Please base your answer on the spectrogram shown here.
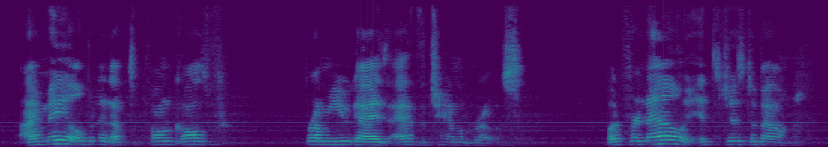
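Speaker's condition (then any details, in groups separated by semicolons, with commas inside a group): Cerebral palsy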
